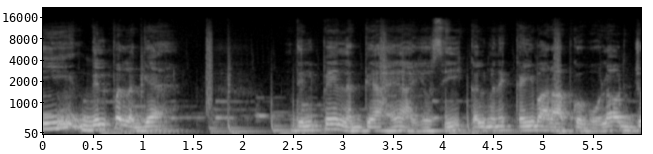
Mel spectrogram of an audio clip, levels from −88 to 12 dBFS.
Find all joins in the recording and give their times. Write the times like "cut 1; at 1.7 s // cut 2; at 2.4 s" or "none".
none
